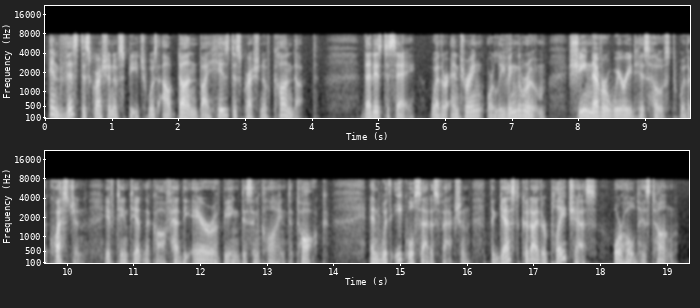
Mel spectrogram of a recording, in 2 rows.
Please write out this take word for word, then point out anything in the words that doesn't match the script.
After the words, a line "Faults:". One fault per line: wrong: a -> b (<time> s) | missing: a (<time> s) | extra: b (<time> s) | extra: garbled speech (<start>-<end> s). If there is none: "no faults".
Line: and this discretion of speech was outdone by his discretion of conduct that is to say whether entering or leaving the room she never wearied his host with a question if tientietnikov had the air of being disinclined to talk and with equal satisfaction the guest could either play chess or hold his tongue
and this discretion of speech was outdone by his discretion of conduct that is to say whether entering or leaving the room she never wearied his host with a question if tientietnikov had the air of being disinclined to talk and with equal satisfaction the guest could either play chess or hold his tongue
Faults:
no faults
